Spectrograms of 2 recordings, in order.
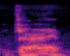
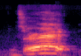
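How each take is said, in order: First: Softly telling himself it's fine; soft reassurance. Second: It's all right, much higher and louder, pushed out brightly; loud self-reassurance; forced cheer. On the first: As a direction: settle into quiet comfort. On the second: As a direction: bounce up to sound okay. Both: Real, not acted. Consoling himself and viewers.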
